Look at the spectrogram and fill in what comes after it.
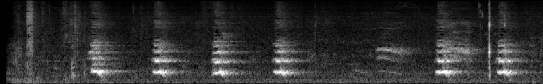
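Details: German Shepherd dog playing in a backyard, barking in a regular series of six loud, mid-pitched barks spaced under a second apart, with a short whine-like call between them and a sharp click near the end.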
